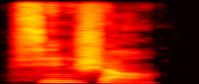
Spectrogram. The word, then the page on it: 欣赏: xīn shǎng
